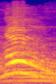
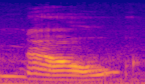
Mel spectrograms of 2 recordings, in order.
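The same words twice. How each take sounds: First: It is said in a Mickey Mouse voice. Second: It is said in a sick boy's voice.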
